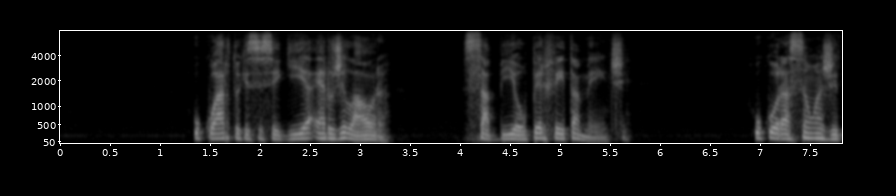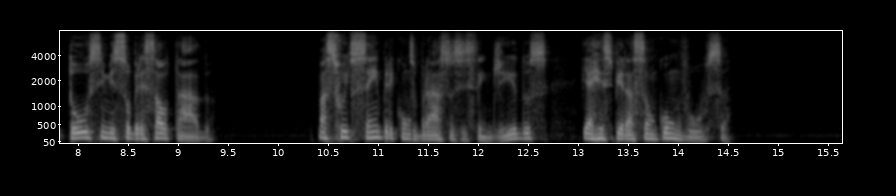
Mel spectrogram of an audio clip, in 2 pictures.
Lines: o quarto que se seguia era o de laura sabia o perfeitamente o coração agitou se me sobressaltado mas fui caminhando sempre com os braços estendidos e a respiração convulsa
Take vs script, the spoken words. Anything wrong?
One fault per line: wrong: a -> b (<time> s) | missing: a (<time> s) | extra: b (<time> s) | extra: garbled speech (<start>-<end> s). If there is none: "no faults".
missing: caminhando (10.7 s)
missing: os (11.3 s)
